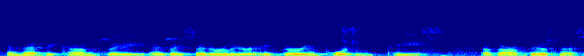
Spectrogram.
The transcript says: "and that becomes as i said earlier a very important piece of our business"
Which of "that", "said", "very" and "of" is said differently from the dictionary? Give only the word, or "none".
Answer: none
